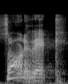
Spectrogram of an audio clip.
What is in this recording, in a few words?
"take cover", Danish; Worms Armageddon; Danish-Pyrus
